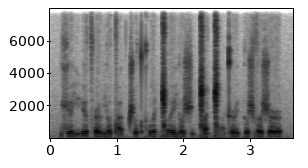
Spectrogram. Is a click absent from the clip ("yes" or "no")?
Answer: no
